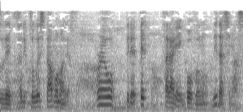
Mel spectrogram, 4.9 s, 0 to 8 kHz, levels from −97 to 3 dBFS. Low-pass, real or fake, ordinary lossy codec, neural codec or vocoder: 7.2 kHz; fake; MP3, 24 kbps; codec, 16 kHz, 0.5 kbps, FunCodec, trained on LibriTTS, 25 frames a second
